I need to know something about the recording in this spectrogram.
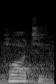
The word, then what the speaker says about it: Partee: Partee, which is pronounced like party when you go to a party, but his name ended in 2 E's, not a Y.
